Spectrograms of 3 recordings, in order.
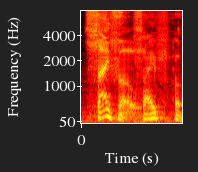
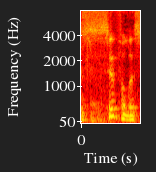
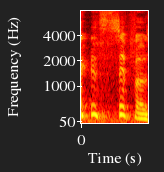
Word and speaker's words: Syfo: S-Y-F-O. – And what did he mean? – Sifo. – Not syphilis seltzer. Sifo seltzer.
